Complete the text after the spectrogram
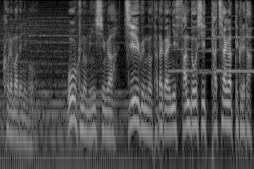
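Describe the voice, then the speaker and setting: An actor playing a grave, lordly exiled prince who leads a rebel army, speaking in solemn, measured lines in an anime audio drama. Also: male voice, mid-range voice, over music, lightly acted. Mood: somber.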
